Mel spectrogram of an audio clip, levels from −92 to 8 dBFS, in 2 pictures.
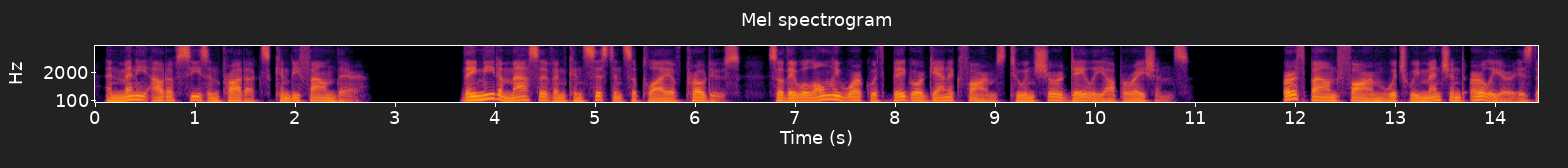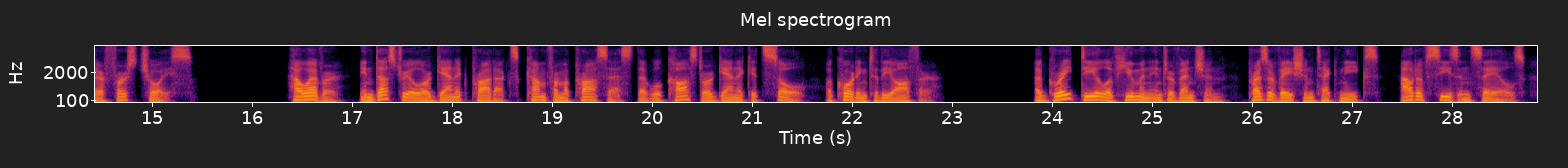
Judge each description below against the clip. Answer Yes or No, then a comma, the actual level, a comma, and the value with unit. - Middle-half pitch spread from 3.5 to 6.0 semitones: Yes, average, 5.3 semitones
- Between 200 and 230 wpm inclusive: No, average, 150 wpm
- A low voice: Yes, low, 105 Hz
